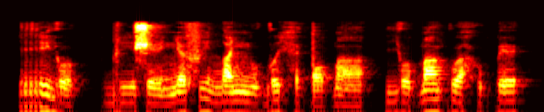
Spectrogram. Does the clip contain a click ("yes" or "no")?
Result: no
